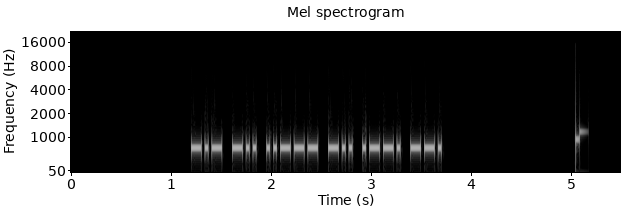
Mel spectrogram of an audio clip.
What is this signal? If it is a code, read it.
Morse code, heard as a keyed tone, about 34 wpm, 700 Hz. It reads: KD2DPG
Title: USA Call Signs - 6 Characters - 2x Character Spacing - 35wpm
